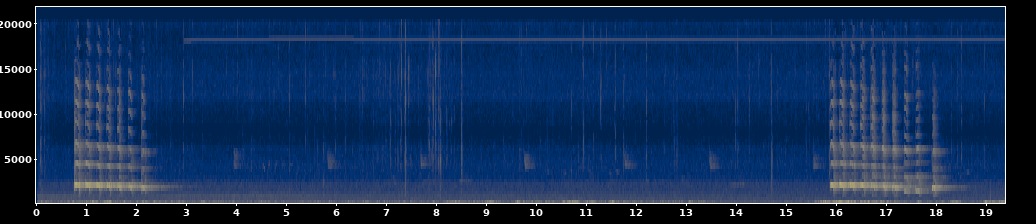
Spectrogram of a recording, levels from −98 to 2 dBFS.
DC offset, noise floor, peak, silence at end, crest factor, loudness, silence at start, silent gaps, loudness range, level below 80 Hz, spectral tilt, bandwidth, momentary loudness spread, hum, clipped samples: under 0.1%; -67 dBFS; -16 dBFS; 0 s; 26 dB; -35 LUFS; 0 s; none; 25 LU; -50 dBFS; -2.5 dB/octave; over 20 kHz; 28 LU; none; under 0.1%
